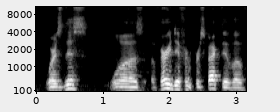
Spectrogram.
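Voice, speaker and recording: The speaker has a Hawaiian accent and lively intonation. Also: man. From Hawaii, Hilo (Big Island). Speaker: professor and surfer; professor. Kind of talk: podcast interview. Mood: relaxed, reflective. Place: home room.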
